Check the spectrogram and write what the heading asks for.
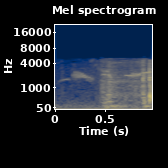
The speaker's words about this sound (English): Oh, sorry to have taken so long to answer the door.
